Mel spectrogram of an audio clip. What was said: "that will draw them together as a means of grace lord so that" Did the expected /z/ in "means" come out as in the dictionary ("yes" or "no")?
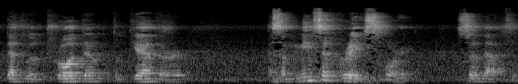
no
